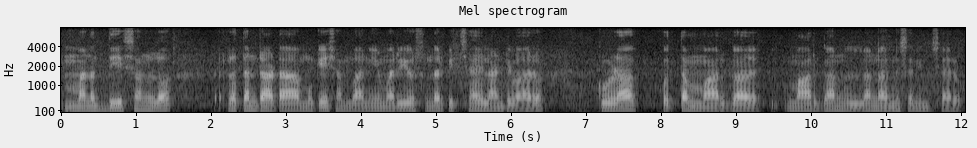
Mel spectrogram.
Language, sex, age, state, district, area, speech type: Telugu, male, 18-30, Andhra Pradesh, Kurnool, urban, spontaneous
